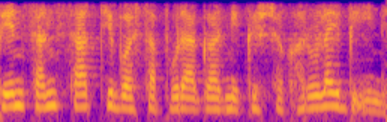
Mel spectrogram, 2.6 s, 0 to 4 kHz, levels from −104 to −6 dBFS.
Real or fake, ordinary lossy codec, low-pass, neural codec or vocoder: fake; none; 3.6 kHz; codec, 16 kHz in and 24 kHz out, 1 kbps, XY-Tokenizer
